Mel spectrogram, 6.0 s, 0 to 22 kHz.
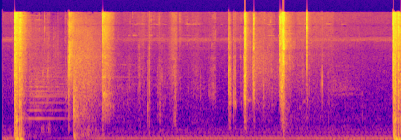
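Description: AR-15 carbine shots: a loud crack just after the start and another at the very end, with several fainter sharp cracks in between.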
